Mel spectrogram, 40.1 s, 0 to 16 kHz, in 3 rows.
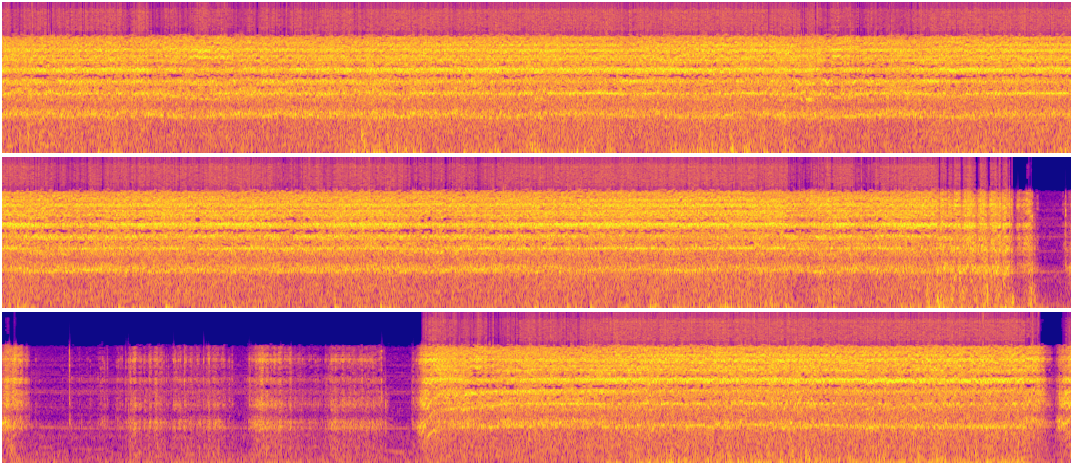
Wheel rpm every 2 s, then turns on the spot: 230, 220, 230, 230, 220, 220, 230, 230, 230, 230, 230, 220, 200, 20, 20, 20, 180, 220, 210, 180.
28-32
